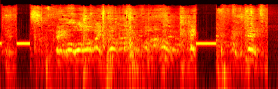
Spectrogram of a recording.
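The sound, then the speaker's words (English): A woman screams, high and wavering, during a courtroom brawl in a Nevada court as a man jumps over the bench, over a loud, chaotic crowd scuffle with shouting and thuds, while two short steady censor bleeps cut in, one early and one near the end. “And you just hear her scream.”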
